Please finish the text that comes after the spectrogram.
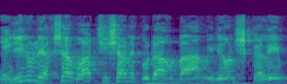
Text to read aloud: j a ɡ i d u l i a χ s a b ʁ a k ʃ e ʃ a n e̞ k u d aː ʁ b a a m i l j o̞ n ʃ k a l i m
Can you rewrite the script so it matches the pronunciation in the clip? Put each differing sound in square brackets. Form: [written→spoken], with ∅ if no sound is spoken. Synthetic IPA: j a ɡ i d u l i a χ [s→ʃ] a [b→v] ʁ a k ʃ [e→i] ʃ a n e̞ k u d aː ʁ b a a m i l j o̞ n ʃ k a l i m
